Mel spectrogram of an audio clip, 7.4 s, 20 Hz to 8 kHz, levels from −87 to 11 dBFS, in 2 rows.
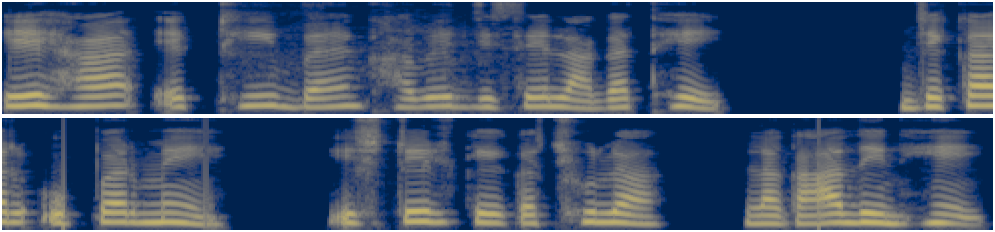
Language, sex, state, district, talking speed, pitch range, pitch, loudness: Chhattisgarhi, female, Chhattisgarh, Jashpur, 135 wpm, 220-250 Hz, 235 Hz, -19 LUFS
